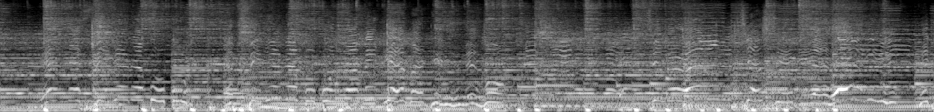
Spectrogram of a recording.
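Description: Live band playing with a voice singing over it: electronic keyboard, bass and a steady drum beat.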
